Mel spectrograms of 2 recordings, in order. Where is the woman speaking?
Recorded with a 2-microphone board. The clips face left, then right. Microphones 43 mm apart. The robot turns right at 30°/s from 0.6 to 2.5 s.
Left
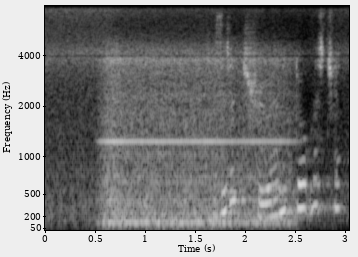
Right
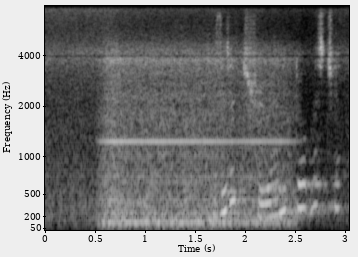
Centre (ahead or behind), 1.4 m; by 3.0 s 20° left (ahead or behind), 1.4 m.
